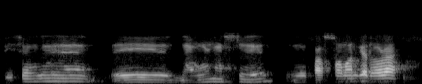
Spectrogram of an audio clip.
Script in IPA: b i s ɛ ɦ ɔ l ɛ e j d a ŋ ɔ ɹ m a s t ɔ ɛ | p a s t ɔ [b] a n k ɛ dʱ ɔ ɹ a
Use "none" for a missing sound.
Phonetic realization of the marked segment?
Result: m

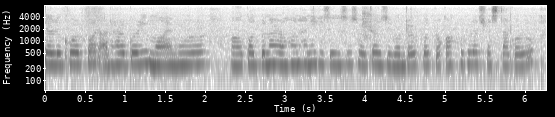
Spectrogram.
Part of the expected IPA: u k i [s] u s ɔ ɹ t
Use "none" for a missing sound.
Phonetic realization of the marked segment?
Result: s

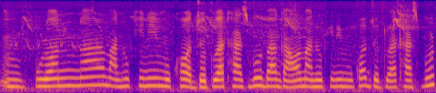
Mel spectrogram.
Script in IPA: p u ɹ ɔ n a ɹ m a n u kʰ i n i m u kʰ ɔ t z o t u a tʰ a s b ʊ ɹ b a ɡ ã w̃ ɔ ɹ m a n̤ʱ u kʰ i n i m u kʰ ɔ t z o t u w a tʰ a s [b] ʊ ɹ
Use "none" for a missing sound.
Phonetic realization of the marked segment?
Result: b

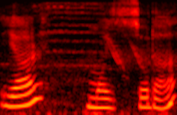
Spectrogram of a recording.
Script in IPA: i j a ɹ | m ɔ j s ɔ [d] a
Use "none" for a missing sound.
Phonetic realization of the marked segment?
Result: d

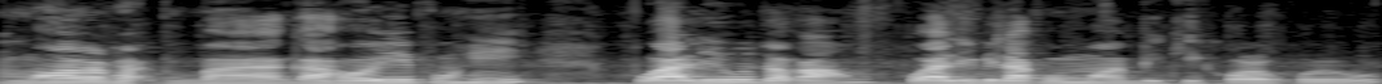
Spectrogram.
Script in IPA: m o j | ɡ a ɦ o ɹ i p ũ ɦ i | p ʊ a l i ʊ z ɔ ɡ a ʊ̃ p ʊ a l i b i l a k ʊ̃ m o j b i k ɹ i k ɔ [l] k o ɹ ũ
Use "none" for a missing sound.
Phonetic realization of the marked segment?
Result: ɹ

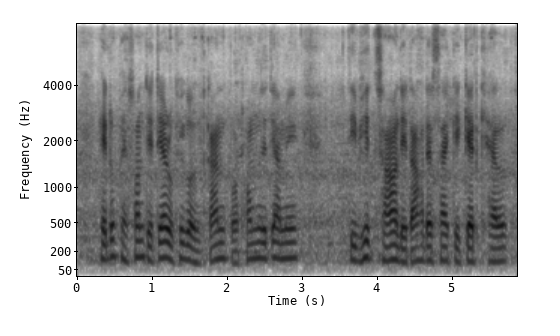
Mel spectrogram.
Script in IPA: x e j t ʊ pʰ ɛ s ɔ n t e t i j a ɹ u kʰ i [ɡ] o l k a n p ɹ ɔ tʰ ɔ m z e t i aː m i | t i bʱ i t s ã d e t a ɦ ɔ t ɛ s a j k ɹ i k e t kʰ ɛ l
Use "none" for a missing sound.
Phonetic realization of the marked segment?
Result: ɡ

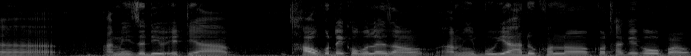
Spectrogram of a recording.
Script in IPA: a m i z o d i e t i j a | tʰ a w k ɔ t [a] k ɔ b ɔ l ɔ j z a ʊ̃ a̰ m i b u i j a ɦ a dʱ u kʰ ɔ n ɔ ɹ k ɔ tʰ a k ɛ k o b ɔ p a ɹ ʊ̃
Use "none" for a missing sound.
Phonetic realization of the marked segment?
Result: ɛ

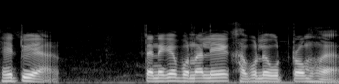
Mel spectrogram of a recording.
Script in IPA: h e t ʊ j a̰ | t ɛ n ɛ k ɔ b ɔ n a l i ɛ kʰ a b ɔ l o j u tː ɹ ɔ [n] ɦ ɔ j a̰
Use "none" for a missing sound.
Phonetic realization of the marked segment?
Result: m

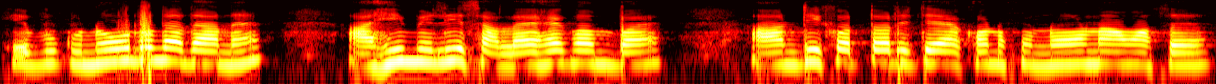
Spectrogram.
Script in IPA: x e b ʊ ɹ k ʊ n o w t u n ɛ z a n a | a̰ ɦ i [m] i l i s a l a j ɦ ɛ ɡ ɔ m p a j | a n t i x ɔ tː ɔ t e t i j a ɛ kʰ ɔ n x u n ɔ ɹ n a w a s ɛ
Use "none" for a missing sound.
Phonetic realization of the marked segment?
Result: m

